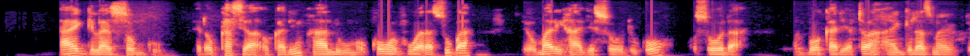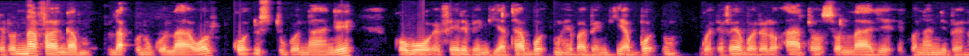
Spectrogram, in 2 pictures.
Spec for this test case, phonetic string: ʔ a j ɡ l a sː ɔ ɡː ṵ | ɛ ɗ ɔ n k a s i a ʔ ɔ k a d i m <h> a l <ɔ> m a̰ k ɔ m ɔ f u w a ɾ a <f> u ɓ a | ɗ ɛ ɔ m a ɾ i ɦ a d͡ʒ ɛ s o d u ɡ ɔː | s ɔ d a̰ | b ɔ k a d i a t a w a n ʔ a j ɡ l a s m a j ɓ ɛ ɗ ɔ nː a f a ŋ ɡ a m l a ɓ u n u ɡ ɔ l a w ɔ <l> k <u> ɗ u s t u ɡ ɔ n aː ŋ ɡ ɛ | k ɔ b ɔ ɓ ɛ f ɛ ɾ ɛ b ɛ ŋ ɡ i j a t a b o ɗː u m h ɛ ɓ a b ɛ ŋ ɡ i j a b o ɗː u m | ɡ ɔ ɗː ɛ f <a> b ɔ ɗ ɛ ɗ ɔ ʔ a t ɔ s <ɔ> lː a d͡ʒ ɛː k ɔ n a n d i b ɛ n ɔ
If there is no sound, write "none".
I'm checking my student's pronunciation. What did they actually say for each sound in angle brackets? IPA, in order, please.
h, u, s, l, ɔ, ɛ, ɔ

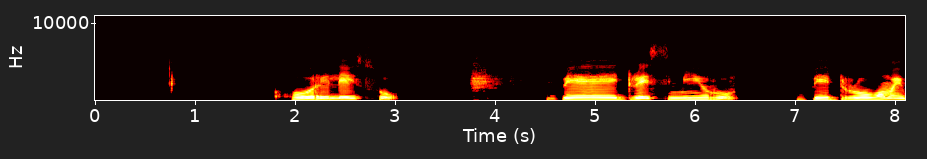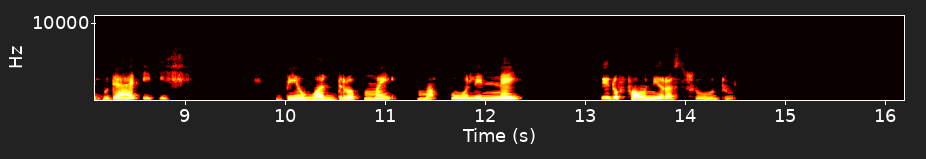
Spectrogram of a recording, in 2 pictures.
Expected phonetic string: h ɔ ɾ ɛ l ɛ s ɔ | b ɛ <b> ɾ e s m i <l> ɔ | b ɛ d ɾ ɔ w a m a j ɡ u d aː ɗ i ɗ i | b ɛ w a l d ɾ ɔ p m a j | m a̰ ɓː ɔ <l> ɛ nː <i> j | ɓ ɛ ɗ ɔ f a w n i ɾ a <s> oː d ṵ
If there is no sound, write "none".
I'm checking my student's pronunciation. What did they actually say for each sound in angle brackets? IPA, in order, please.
d, ɾ, l, a, s

